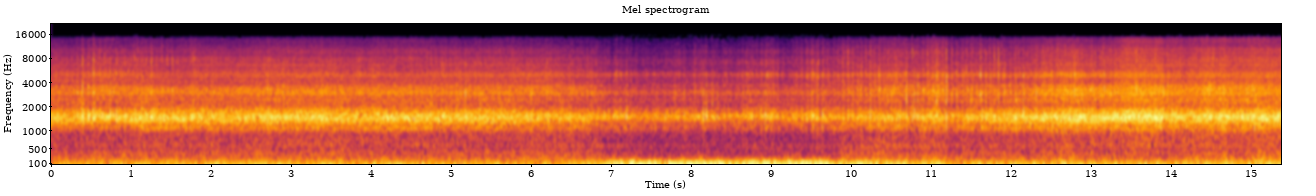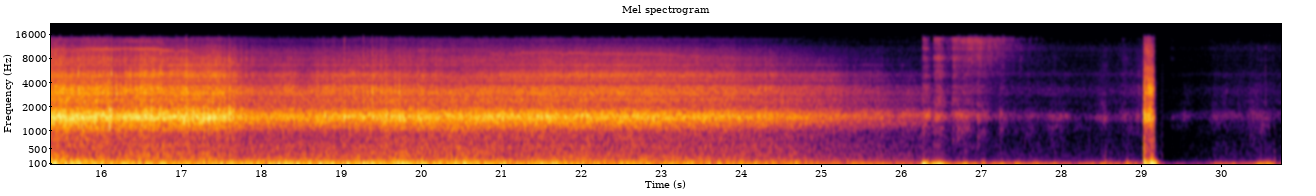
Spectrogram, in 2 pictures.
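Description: Wind rushing over a helmet-mounted camera during a parachute canopy descent, loudest for a few seconds early on and dying away in the last few seconds as the canopy flares and slows for landing. A few thumps near the end as the skydiver touches down, then a sharp click.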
